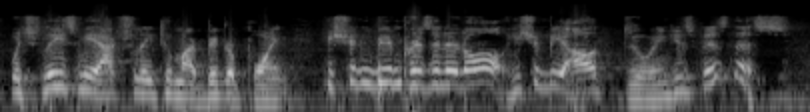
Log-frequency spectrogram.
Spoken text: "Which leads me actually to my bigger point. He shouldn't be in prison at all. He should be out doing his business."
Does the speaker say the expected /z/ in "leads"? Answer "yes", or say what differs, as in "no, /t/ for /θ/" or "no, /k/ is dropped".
yes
